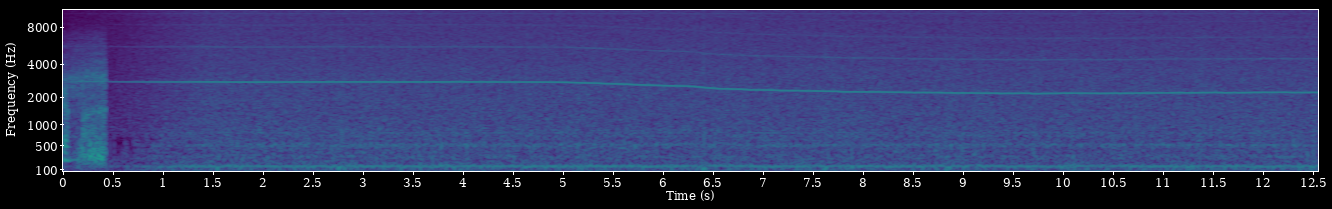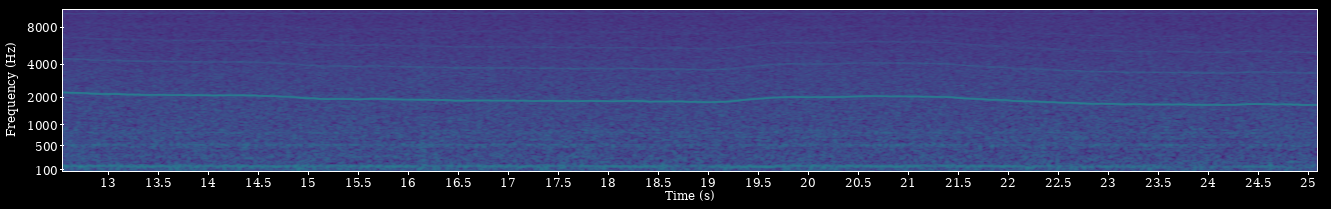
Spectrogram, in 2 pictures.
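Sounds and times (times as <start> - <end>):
aircraft engine and propeller droning: 0.0 - 25.0.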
